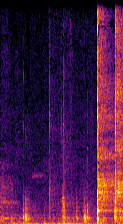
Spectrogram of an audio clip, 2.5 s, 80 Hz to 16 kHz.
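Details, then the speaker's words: Thule Fit Kit torque tool setting crossbar feet on a 2014 Ford Escape roof rack: light handling taps, then two sharp bright clicks about a third of a second apart as the torque limiter releases at set torque, meaning tight enough. "gonna hear that clicking noise which means it's tight enough"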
